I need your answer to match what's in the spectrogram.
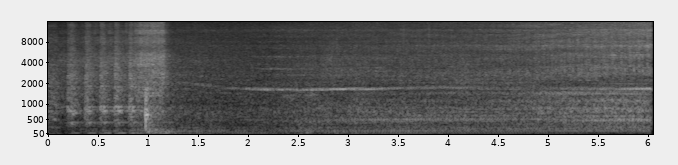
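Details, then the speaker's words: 2004 Perodua Kenari after a timing belt change, engine catches after a brief crank and idles with a faint steady whine from the power steering pump; fluid slightly down, earlier whisper from a dying alternator belt gone. "that sounds a bit more like Desmond's usual wine in his back sounds nice and peaceful seems like the wine is just a power steering pump uh plenty of fluid"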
